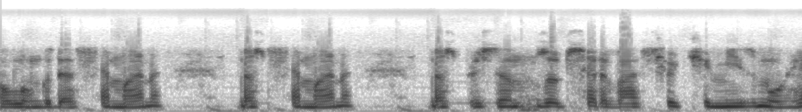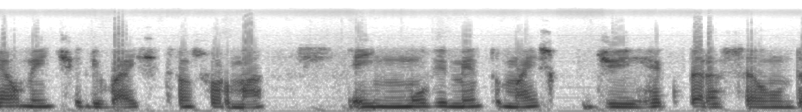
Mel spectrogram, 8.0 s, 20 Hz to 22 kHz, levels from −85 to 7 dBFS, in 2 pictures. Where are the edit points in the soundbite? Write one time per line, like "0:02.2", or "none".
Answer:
0:01.3
0:03.3
0:05.9
0:06.8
